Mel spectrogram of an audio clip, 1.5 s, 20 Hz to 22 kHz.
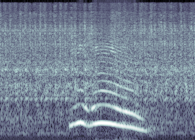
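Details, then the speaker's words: Ford Mondeo Mk5 active grille shutters at a stone-cold engine start: a short whirr glides up then down over about half a second as the shutters sweep fully open then closed. They are working normally. "excellent at least that's working fine and that's what they should be doing when the engine's Stone Cold"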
